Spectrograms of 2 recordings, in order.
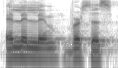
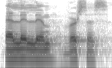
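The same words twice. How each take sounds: The two takes are said the same way.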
